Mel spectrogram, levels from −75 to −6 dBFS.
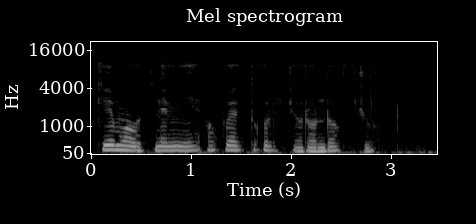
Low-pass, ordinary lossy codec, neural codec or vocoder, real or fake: none; none; vocoder, 44.1 kHz, 128 mel bands every 256 samples, BigVGAN v2; fake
